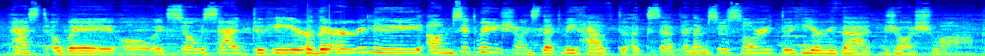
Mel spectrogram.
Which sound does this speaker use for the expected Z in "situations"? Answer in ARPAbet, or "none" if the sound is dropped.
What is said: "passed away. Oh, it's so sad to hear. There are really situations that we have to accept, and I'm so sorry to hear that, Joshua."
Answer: S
